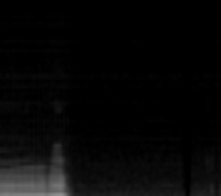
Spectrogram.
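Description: A man's single drawn-out, low vocal yell without words, in the manner of Hank Hill's 'bwaah'. It lasts under a second, holding its pitch steady before cutting off.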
